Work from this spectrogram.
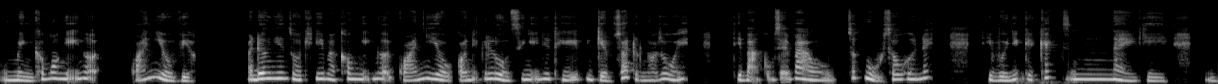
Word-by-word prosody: mình 195 -4 +2
không 255 -1 -1
có 280 - +2
nghĩ 260 +2 +2
ngợi 300 +2 0 0.3
quá - - -3
nhiều 275 - +2
việc, 170 -2 0 0.6
và 215 - +4
đương 260 +3 +8
nhiên 275 0 +3
rồi 230 -5 +2
khi 255 - +4
mà 230 -3 +2
không 245 -2 +3
nghĩ 245 +1 0
ngợi 275 +2 0
quá 185 +1 -2
nhiều, 235 -5 +3
có - - -1
những 220 +6 -2
cái 260 +1 +1
luồng 230 -8 +4
suy 225 +6 -3
nghĩ 230 - -1
như 255 - +2
thế, 210 -2 -2
mình 220 - +1
kiểm 185 -4 0
soát 305 +2 0
được - - -4
nó 190 +1 -5
rồi 235 -4 +1
ấy, 250 - -4 0.5
thì 215 - +2
bạn 200 - 0
cũng - - -7
sẽ 270 +4 -2
vào 200 -8 +1
giấc 300 0 -6
ngủ 240 -7 +5
sâu 230 0 -1
hơn 240 -1 +1
đấy. 300 +4 -2 0.5
Thì 205 - 0
với 180 0 +1
những 235 +5 -1
cái 215 -3 -4
cách 310 +1 -1
s 250 - -12
ưm, 235 -1 +2
này 180 -7 +1
thì, 165 -3 -6 0.4
ừm, 170 -6 -8
235 Hz, 265 wpm, -22 LUFS, 195-260 Hz, 0.6 s, đương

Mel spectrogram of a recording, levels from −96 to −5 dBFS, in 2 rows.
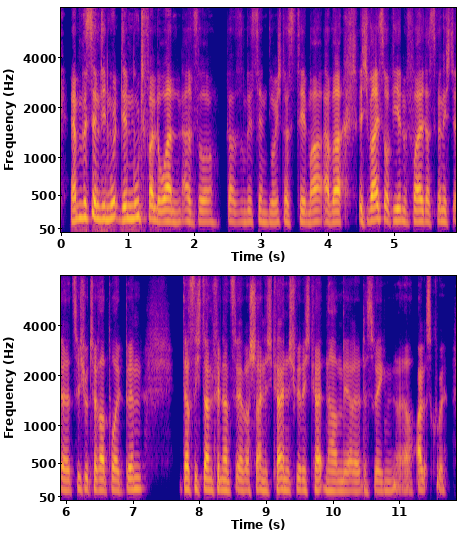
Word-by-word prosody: Wir - - +4
haben - - +4
'n - - +3
bisschen 200 -1 +5
den 175 0 +2
Mu 200 - +6
den 175 0 +3
Mut 195 +1 +3
verloren. 150 -5 +3
Also, 140 -1 -4 0.2
das 140 - -5
ist 140 - -15
'n - - -10
bisschen 140 -1 -7
durch 135 +1 -5
das 140 -4 -5
Thema. 140 +1 0
Aber 140 +1 +5 0.2
ich - - -2
weiß 170 +3 +6
auf 155 - -3
jeden 155 -2 +1
Fall, 150 +2 +3
dass 140 -2 -5
wenn 150 - -4
ich, 140 -1 -5
äh, 135 - -1
Psychotherapeut 140 -2 -1
bin, 150 +1 -1 0.5
dass 150 +1 +2
ich 150 - -4
dann 145 -2 +5
finanziell 135 -1 -2
wahrscheinlich 130 -3 -2
keine 140 0 +2
Schwierigkeiten 135 0 -2
haben 130 0 -3
werde, 125 0 -3
deswegen, 130 +1 -7
äh, - - -9
alles - - 0
cool. - - -9
145 Hz, 210 wpm, -24 LUFS, 135-155 Hz, 0.5 s, Mu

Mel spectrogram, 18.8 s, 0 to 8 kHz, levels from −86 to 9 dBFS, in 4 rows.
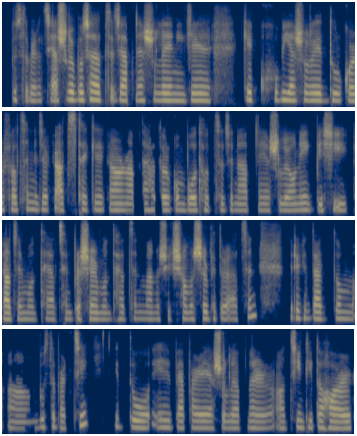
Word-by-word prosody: বুঝতে 225 - -5
পেরেছি। 195 +1 -3
আসলে 235 -2 +9
বোঝা 215 +2 +7
যাচ্ছে 210 - -3
যে - - +2
আপনি 205 - -9
আসলে 205 -1 +9 0.2
নিজে 195 +1 -5 0.7
কে 220 - +1 0.2
খুবই 220 0 -5
আসলে 205 0 +4 0.2
দূর 205 -2 -2
করে 195 -1 +1
ফেলছেন 195 +2 -5
নিজের 190 0 -6
কাজ - - +2 0.2
থেকে। 195 0 -6 0.2
কারণ 185 0 0
আপনার 190 +1 -11
হয়তো 190 0 -11
ঐরকম 185 0 -5
বোধ 180 0 0
হচ্ছে 185 - -10
যে - - -10
না 180 - -5
আপনি - - -15
আসলে 185 -1 +6
অনেক 190 +1 -4
বেশি 170 - +1 0.3
কাজের 180 0 +1
মধ্যে 180 0 -12
আছেন, 185 +1 -3
pressure 190 - +7
এর - - -6
মধ্যে 185 +1 -11
আছেন, 195 +2 -14
মানসিক 185 +1 0
সমস্যার 190 +1 +7
ভেতরে 185 -2 -7
আছেন। 250 +8 -9 0.5
এইটা 235 -3 -3
কিন্তু 205 -2 -8
একদম 200 +2 -10 0.3
আ - - -8 0.4
বুঝতে 215 - -7
পারছি। 185 +9 -2 0.4
কিন্তু 215 -1 -13 0.4
এ - - -6 0.2
ব্যাপারে 190 0 -3
আসলে 185 0 +5
আপনার 190 +1 -7 0.3
আ - - -4 0.2
চিন্তিত 200 -1 -6
হওয়ার 185 -1 +1
195 Hz, 175 wpm, -23 LUFS, 185-205 Hz, 0.7 s, আসলে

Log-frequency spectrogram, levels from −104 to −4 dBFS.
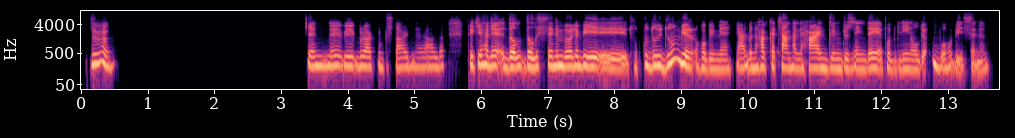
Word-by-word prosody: Değil 235 +1 +4
mi? 215 -8 0 2.8
Kendini 205 0 -1
bir 200 -1 -1
bırakmak 190 -1 -3
isterdin 185 +1 -7
herhalde. 185 +1 -7 0.4
Peki, 210 +2 +2
hani, 205 -4 +2
dal 190 +1 +3
dalış 185 0 +2
senin 205 0 +3
böyle 195 +1 +2
bir, 210 - +4
iii, 85 - +2
tutku 190 +3 -4
duyduğun 215 - +4
bir 205 -7 +6
hobi 165 -2 -3
mi? 155 0 -6
Yani, 175 - -2
böyle, 175 0 -2
hakikaten 185 -1 0
hani 170 -2 -4
her 175 +1 +3
gün 165 -1 -3
düzeyinde 165 -1 -3
yapabildiğin 165 -2 -2
oluyor 150 -1 -4
mu 225 -8 +2
bu 170 0 -3
hobiyi 195 - -6
senin? 150 +7 -8
185 Hz, 145 wpm, -24 LUFS, 170-200 Hz, 2.8 s, bir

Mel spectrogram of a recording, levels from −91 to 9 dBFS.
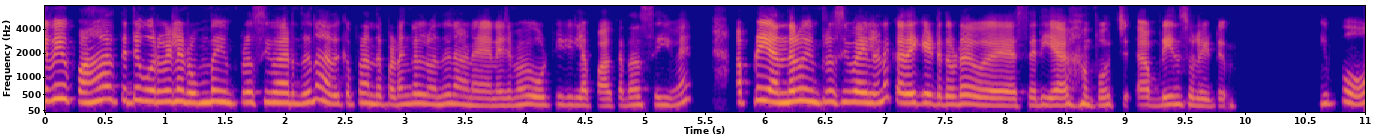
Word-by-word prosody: Review 385 +4 +5
பார்த்துட்டு 340 +2 +1
ஒரு 300 - +1
வேளை 315 +1 +3
ரொம்ப 280 +3 +2
இம்ப்ரஸிவ்வா 285 +1 -1
இருந்ததுனா, 280 +6 -2
அதுக்கப்புறம் 260 +2 -3
அந்த 240 -2 -4
படங்கள் 245 +2 -3
வந்து, 240 +3 -4
நானு 210 -3 -4 0.2
நிஜமாவே 220 +3 -3
ஓடிடில 215 -1 -6
பாக்க 190 0 -4
தான் 220 0 -5
செய்வேன். 215 - -7 0.4
அப்டி 345 +5 +5
அந்த 285 +2 +6
அளவு 335 -1 +3
இம்ப்ரஸ்ஸிவ்வா 295 0 +1
இல்லன்னா, 295 +9 -2
கதை 270 0 +6
கேட்டத 240 -3 +1
விட 250 0 +2 0.5
சரியா 205 0 0 0.3
போச்சு. 215 +1 -7 0.2
அப்டின்னு 220 +3 -2
சொல்லிட்டு 190 -2 -7 0.8
இப்போ 265 +4 -7
255 Hz, 165 wpm, -22 LUFS, 220-290 Hz, 0.8 s, அந்த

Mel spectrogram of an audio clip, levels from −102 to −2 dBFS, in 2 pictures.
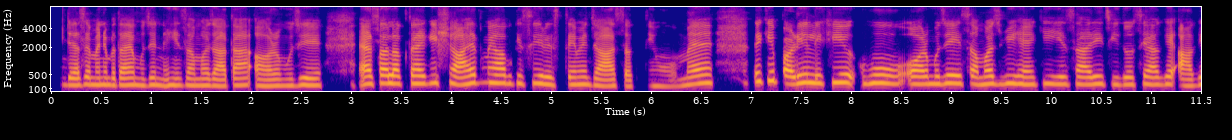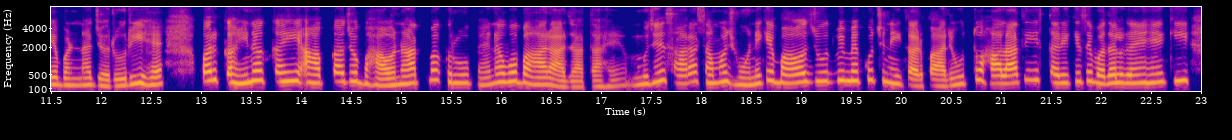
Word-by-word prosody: जैसे 200 +2 -1
मैंने 205 0 -3
बताया 200 0 0
मुझे 195 +1 -5
नहीं 190 +1 -5
समझ 185 -1 -4
आता 175 +2 0
है 195 - 0
और 175 0 -1
मुझे 190 +1 -2 0.5
ऐसा 230 +2 +5
लगता 235 0 +3
है 235 - +4
कि 250 +2 -2
शायद 230 0 +2
मैं 260 - 0
अब 245 -2 +3
किसी 240 0 -3
रिश्ते 215 -1 -2
में 215 0 -2
जा 175 -3 +2
सकती 170 0 -10
हूँ। 165 -1 -13
मैं 230 +5 +2 0.4
देखिए, 295 +2 +1
पढ़ी-लिखी 250 +2 +3 0.2
हूँ 245 0 +1
और 225 0 +3
मुझे 235 +2 +2
समझ 225 0 +1
भी 240 +1 -1
है 215 -2 0
कि 235 +3 -9
ये 220 - -1
सारी 215 +1 0
चीज़ों 210 0 -4
से 230 - -2
आगे 210 +1 0
आगे 185 +4 -1
बढ़ना 200 -1 -4
ज़रूरी 185 +7 -1
है। 215 +1 0 0.4
पर 310 +2 +6
कहीं 255 -2 +3
न 330 +2 +6
कहीं 305 +1 +3
आपका 265 +2 +2
जो 295 +1 -1
भावनात्मक 240 - +1
रूप 255 -4 -5
है 205 +1 -7
ना 265 +4 0
वो 295 +2 +4
बाहर 210 -4 +2
आ 165 -5 +2
जाता 155 +1 -6
है, 165 +3 -13 0.2
मुझे 255 +8 -1
सारा 265 -2 -1
समझ 275 +1 -1
होने 205 +3 -3
के 315 +4 0
बावज़ूद 280 +3 +2
भी 330 - +2
मैं 315 0 +2
कुछ 335 -3 -6
नहीं 245 -5 -2
कर 175 -3 +2
पा 180 -2 +2
रही 170 +3 -3
हूँ। 220 +2 -4
तो 345 - +3
हालात 240 +1 +6
ही 340 0 -4
इस 335 - -6
तरीके 255 +3 -2
से 305 - -2
बदल 250 +2 +3
गए 250 0 0
हैं 275 +1 -2
कि 315 +1 0
230 Hz, 210 wpm, -23 LUFS, 200-255 Hz, 0.5 s, पर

